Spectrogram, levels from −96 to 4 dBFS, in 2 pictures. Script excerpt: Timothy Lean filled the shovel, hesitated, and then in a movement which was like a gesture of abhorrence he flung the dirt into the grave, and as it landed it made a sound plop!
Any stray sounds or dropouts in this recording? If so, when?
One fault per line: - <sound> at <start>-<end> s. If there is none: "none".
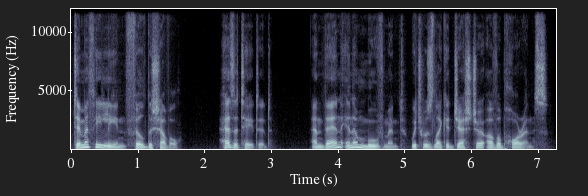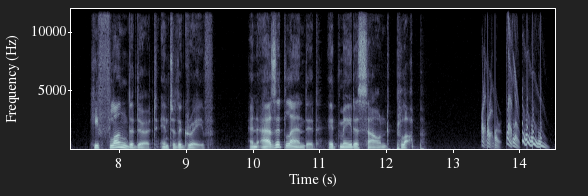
- chirp at 13.4-14.5 s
